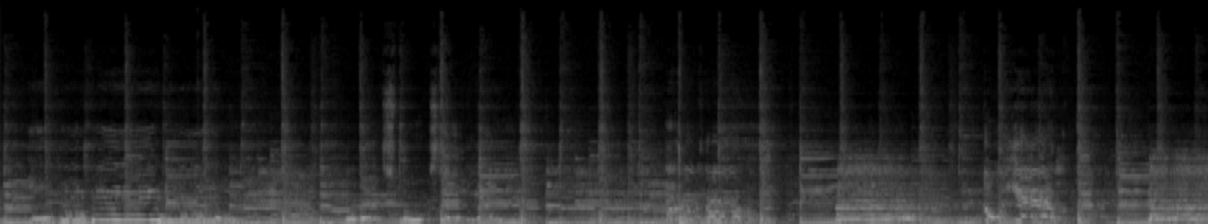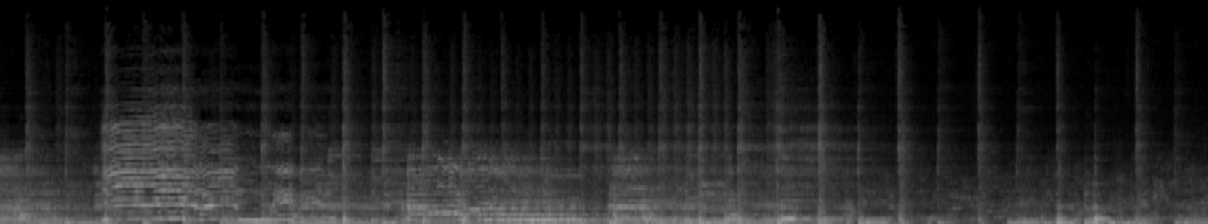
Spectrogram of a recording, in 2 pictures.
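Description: Live blues band playing an instrumental stretch: an electric guitar solos with string bends and vibrato over bass and a steady drum beat.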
